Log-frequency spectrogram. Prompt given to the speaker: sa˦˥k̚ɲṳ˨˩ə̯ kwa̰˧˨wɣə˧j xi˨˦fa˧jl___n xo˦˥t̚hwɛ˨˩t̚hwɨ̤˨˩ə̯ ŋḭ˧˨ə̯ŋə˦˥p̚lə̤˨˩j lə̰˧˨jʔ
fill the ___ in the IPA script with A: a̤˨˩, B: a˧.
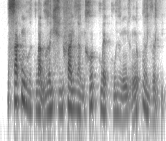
A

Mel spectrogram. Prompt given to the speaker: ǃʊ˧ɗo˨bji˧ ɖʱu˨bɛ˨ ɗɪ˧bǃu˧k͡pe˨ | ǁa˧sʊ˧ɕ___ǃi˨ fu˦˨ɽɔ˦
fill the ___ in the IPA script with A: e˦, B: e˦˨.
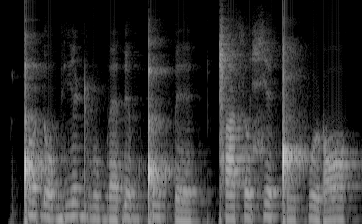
B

